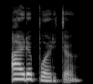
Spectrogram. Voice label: "aeropuerto", Spanish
